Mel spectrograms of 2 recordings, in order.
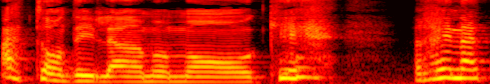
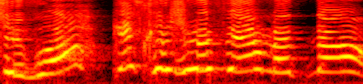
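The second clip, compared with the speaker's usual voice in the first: frantic, worked-up, very high-pitched panic; 4 dB louder than usual. In a drama, a character whose collection dress is torn as the journalist arrives: agitated. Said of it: "Mais calme-toi, s'il te plaît!".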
